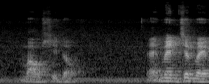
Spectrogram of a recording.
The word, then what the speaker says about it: Mao Zedong: It rhymes with Pamatong, but now it's pronounced as Mao Zedong.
